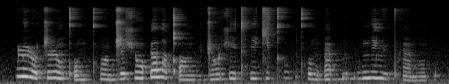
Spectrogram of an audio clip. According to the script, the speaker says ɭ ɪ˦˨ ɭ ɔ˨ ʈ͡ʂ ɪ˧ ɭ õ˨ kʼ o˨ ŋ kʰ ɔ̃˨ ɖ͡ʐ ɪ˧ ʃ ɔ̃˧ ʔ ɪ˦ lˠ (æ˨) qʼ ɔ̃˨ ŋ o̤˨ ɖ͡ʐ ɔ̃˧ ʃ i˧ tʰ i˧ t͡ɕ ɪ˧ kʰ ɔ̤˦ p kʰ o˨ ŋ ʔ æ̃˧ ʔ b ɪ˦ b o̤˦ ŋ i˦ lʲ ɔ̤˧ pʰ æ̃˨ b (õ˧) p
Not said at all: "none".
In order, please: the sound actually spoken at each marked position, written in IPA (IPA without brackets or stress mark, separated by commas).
æ˨, õ˨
